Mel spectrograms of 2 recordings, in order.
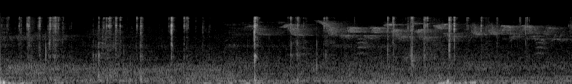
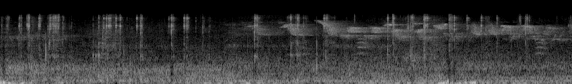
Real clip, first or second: first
